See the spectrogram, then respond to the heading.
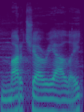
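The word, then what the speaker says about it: Marcia Reale: out of 10 pronounced in Italian as maraca reali translating to Royal March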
